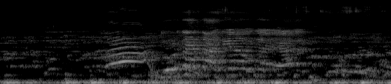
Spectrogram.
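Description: Young girls talk and call out nearby, outdoors.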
